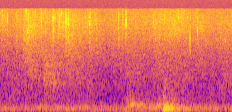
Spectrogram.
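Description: Near silence: room tone, with a faint soft thump about three-quarters of the way in.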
